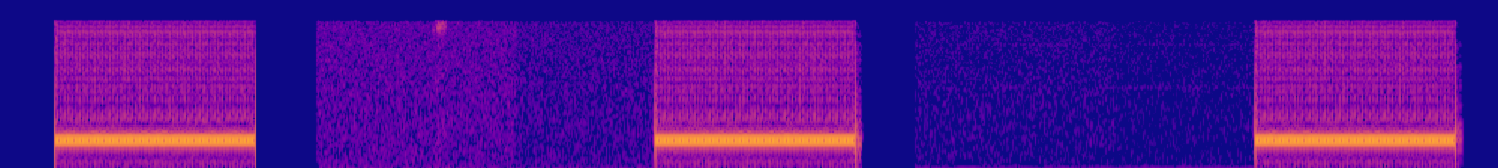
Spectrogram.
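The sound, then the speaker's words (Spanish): An unanswered telephone call rings back with three long tones of one steady pitch, each about two seconds, separated by near-silent pauses of about four seconds. “vamos a intentarle una vez más a nuestro amigo Kelly Pavlik, a ver si ya llegó a su destino, para ver si nos puede contestar.”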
